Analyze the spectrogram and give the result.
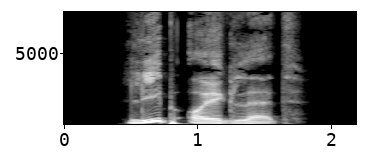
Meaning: second-person plural subjunctive I of liebäugeln
- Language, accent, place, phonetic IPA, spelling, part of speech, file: German, Germany, Berlin, [ˈliːpˌʔɔɪ̯ɡlət], liebäuglet, verb, De-liebäuglet.ogg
